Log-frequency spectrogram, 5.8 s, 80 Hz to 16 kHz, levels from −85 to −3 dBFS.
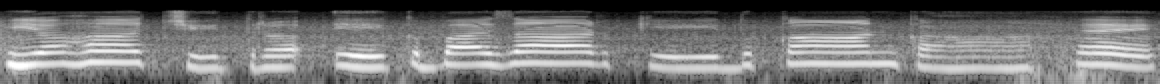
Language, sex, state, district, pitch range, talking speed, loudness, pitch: Hindi, female, Madhya Pradesh, Dhar, 235-295 Hz, 85 wpm, -13 LUFS, 275 Hz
